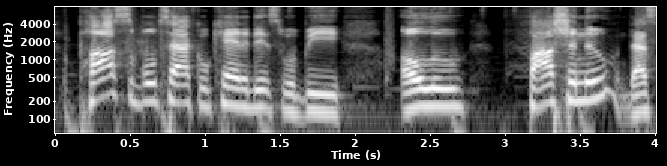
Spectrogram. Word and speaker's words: Olu Fashanu: draft trade chart possible tackle candidates would be Olu fashanu that's how you pronounce his name now I'm hearing recently Troy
